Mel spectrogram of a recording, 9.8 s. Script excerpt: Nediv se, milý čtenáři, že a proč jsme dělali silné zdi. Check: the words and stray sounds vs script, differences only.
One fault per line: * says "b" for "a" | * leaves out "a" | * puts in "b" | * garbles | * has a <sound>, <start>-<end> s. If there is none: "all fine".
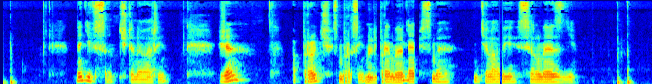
* leaves out "milý"
* garbles
* has a dropout, 7.5-7.5 s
